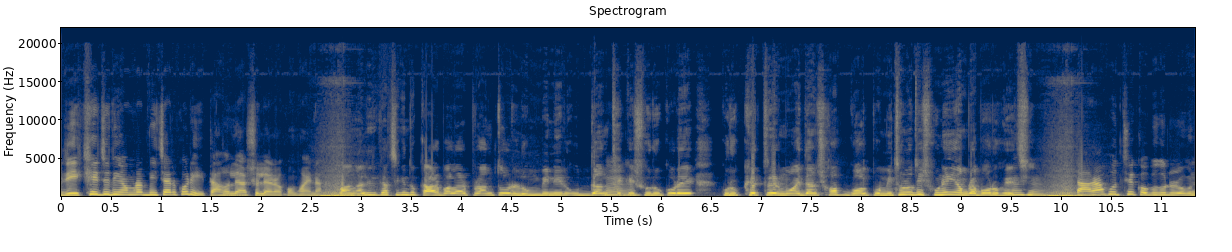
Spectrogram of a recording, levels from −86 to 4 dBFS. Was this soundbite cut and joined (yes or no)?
yes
